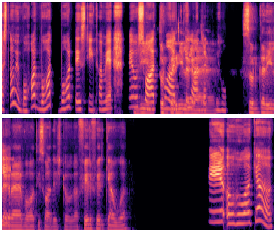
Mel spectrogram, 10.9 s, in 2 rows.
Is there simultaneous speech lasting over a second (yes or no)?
yes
